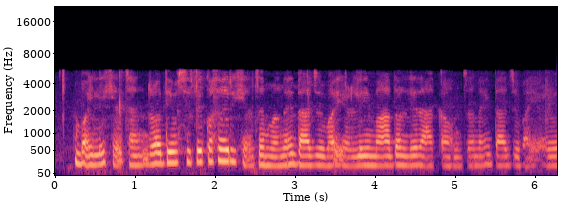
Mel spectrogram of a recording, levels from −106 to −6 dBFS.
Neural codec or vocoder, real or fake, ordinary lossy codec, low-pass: vocoder, 44.1 kHz, 128 mel bands, Pupu-Vocoder; fake; none; 5.4 kHz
